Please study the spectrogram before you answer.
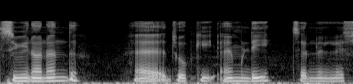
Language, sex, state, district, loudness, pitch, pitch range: Hindi, female, Bihar, Vaishali, -18 LUFS, 150 Hz, 145-155 Hz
